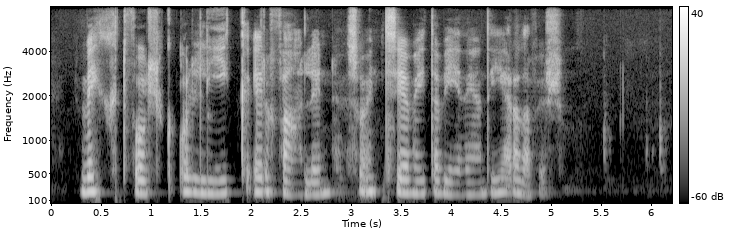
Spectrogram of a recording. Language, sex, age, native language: Icelandic, female, 30-39, Icelandic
